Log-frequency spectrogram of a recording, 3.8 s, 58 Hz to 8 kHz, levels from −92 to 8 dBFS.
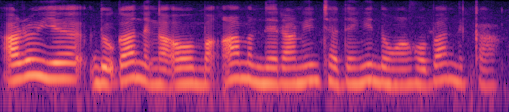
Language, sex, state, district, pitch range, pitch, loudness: Garo, female, Meghalaya, West Garo Hills, 200-240 Hz, 210 Hz, -20 LUFS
